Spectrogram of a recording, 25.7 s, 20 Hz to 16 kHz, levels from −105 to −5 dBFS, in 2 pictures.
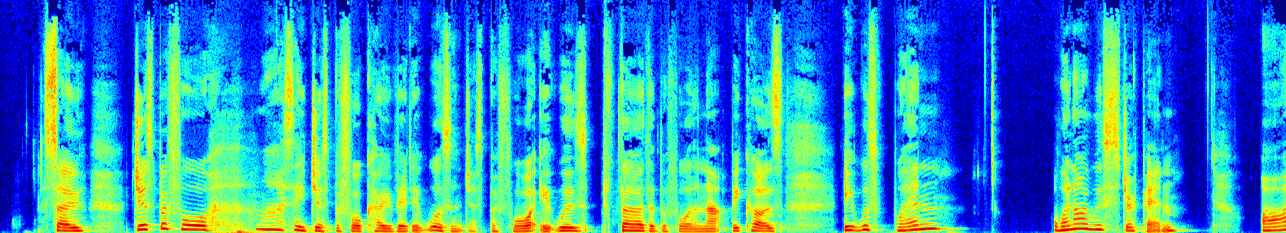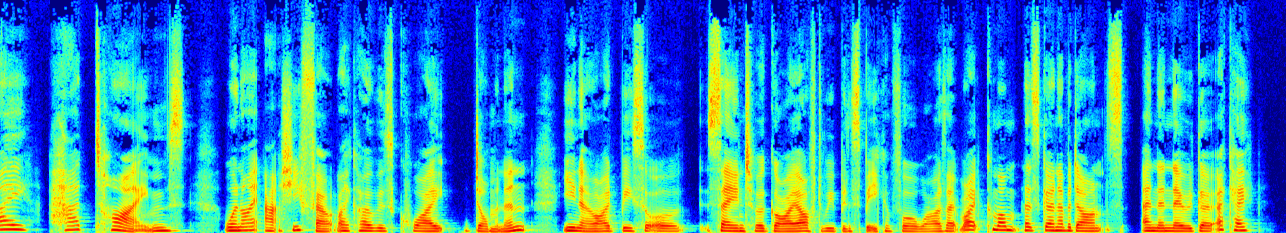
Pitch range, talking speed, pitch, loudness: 185-250 Hz, 175 wpm, 210 Hz, -19 LUFS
